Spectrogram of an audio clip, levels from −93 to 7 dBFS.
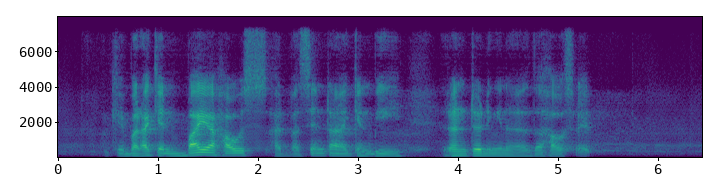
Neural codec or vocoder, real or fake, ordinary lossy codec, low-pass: codec, 24 kHz, 0.9 kbps, DualCodec; fake; none; 7.2 kHz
